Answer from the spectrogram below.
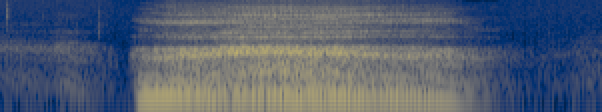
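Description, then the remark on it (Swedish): A person imitates a bear with one sustained, deep growl lasting just over a second, loud, with a rough rasping texture before it cuts off. “Jag kan bara höra det här björnlätet också.”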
